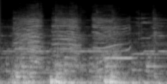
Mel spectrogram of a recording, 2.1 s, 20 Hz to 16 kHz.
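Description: Awa Odori dancers shouting their calls together in two short bursts, over the group's band: big drums beating about every 0.7 s and a high melodic line.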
